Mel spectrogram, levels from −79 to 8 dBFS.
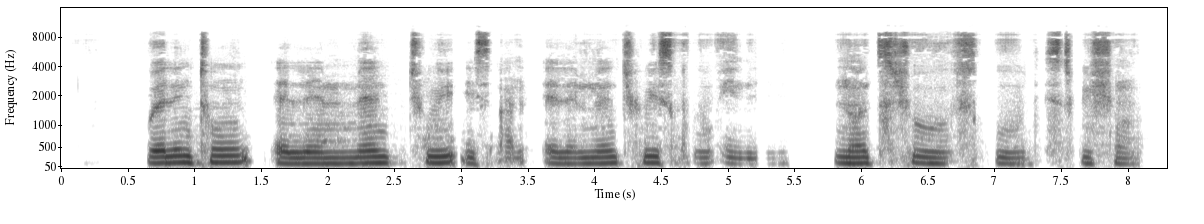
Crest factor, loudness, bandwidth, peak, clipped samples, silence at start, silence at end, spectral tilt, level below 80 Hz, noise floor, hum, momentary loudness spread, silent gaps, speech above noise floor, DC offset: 20 dB; -19 LUFS; 9.6 kHz; 0 dBFS; under 0.1%; 0.65 s; 0.2 s; -4 dB/octave; -60 dBFS; -70 dBFS; none; 13 LU; 1.45-1.50 s, 3.56-3.60 s, 5.48-5.78 s; 50 dB; under 0.1%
